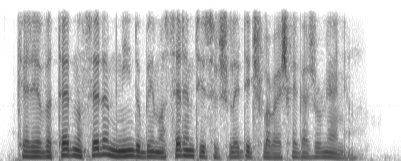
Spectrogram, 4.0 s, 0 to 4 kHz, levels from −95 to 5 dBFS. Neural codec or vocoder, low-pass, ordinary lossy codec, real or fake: codec, 16 kHz, 1 kbps, X-Codec, HuBERT features, trained on LibriSpeech; 3.6 kHz; none; fake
